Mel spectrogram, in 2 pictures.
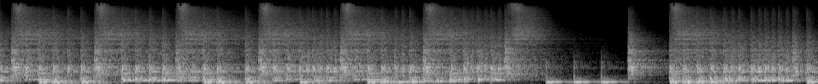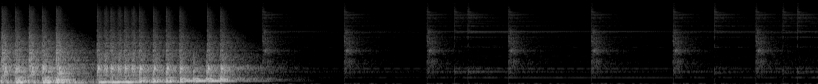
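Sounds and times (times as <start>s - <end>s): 
full drumline playing: 0.0s - 5.6s, 6.7s - 10.6s.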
